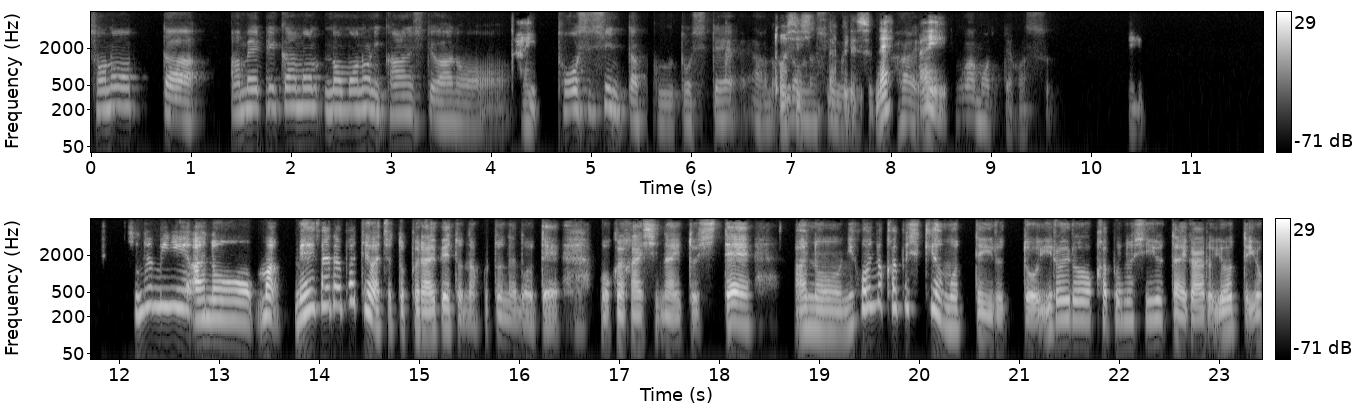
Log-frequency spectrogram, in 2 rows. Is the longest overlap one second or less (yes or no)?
no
